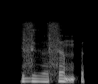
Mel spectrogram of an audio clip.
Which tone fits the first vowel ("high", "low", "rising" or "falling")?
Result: low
